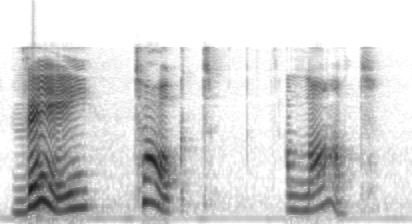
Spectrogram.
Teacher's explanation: the ed ending sounds like t because the verb talk ends in a voiceless sound, which is k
